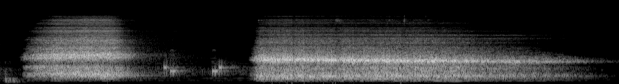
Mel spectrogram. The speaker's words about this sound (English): Now keep your hands relaxed on your knees and slowly inhale and exhale like this.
